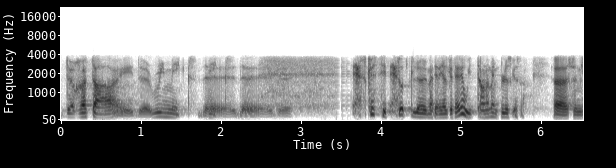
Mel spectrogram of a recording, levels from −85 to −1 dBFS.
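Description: A doubled audio track runs from 1.85 to 4.21 s: a full-band second copy of the speech, about as loud as the original, trails it by roughly half a second. It has no decay or room colour and cuts in and out abruptly, most likely from a second, slower capture path or an edit holding two copies out of step.

Packet loss with pitch repetition falls between 3.26 and 3.62 s, inside the doubled stretch. About 180 ms of audio went missing in scattered gaps across those 360 ms, the longest being 60 ms. The receiver filled each gap by repeating the last pitch period, so the speech briefly sounds held and buzzy in places, with the narrow telephone band of the G.711 line still audible underneath.

A time-stretched section runs from 4.50 s to the end. The speech there plays at 1.79 times normal pace with its pitch unchanged, so it sounds rushed. Short pieces were dropped to shorten it, likely by software squeezing the audio to fit a length.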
